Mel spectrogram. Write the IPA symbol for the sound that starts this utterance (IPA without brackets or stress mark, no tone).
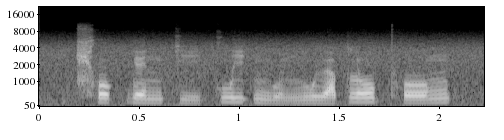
t͡ɕʰ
